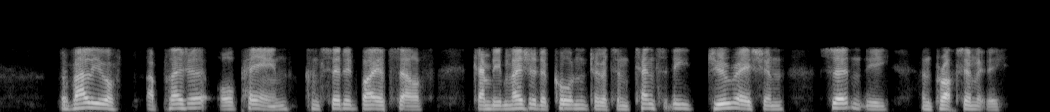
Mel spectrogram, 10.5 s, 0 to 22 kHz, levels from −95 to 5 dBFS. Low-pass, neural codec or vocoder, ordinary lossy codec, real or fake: 3.6 kHz; codec, 16 kHz in and 24 kHz out, 1.1 kbps, FireRedTTS-2 codec; Opus, 16 kbps; fake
